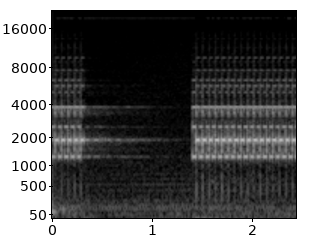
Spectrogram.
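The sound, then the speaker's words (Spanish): A man's mobile phone ringtone rings loud, a bright trilling electronic tone in two bursts separated by a short quieter pause, with no voices; the call is from his wife. “Suena el teléfono”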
